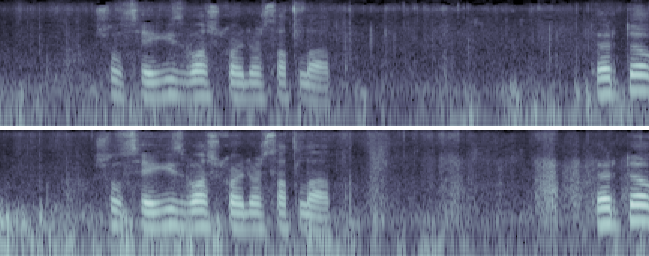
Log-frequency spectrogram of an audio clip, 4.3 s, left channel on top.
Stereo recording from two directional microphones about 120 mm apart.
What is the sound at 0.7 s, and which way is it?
Speech, 15° left (ahead or behind).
